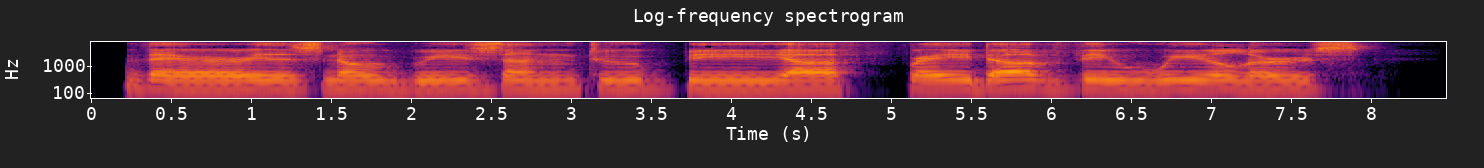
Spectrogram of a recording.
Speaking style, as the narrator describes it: said Tick-Tock, the words coming more slowly than before

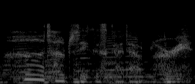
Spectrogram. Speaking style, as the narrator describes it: Charlotte just sort of mutters under breath

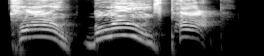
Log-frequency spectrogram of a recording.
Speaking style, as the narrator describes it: this lady, start hollering

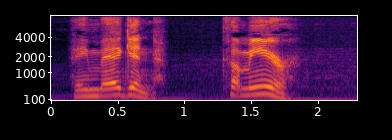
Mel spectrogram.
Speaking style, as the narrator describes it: shouted, my voice trembling with a mix of relief and confusion

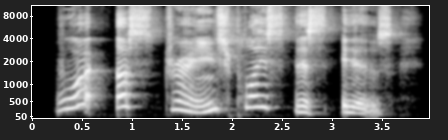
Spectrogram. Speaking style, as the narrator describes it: the creature exclaimed as if amazed

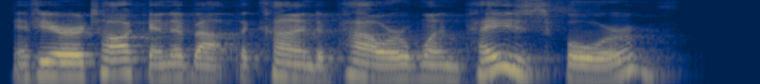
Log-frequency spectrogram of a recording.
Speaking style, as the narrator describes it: said McAllen dryly

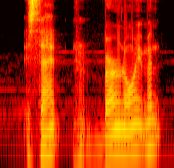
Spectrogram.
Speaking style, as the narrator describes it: He sputtered

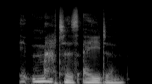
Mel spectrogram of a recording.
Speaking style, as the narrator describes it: Kira whispered her reply

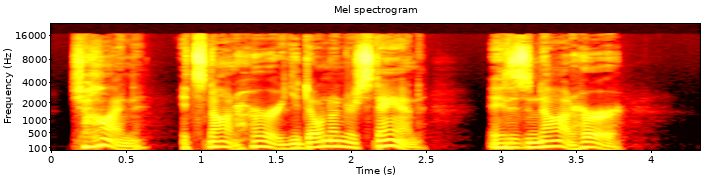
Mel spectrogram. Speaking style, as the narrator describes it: I said, my voice breaking

